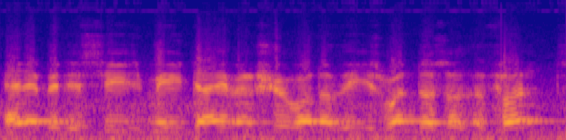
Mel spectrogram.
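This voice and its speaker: A man's voice: mid-range voice, level tone, fast, dull audio, slight background noise. A Scottish man giving a joking safety briefing and tour commentary as a ship tannoy announcement. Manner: dry, joking patter. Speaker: tour boat crewman.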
